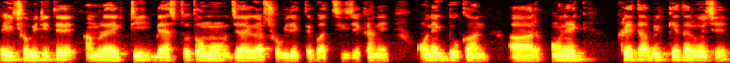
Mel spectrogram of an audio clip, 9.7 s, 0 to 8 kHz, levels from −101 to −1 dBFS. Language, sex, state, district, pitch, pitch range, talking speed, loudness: Bengali, male, West Bengal, Jalpaiguri, 105 Hz, 100-115 Hz, 105 wpm, -15 LUFS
